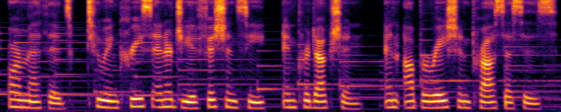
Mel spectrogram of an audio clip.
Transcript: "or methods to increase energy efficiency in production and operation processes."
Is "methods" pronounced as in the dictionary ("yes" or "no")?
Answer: yes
